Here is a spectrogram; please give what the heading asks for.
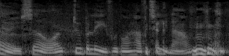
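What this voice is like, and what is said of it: Put-on British accent. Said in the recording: “having a British accent just out of nowhere”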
